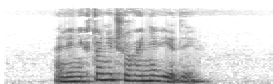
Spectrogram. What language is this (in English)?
Belarusian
